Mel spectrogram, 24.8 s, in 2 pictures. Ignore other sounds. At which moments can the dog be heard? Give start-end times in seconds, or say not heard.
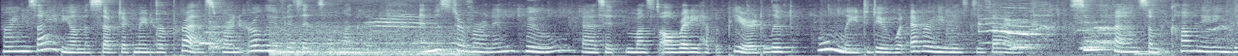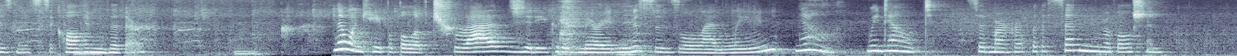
1.6-2.4, 10.1-11.2, 17.9-18.9.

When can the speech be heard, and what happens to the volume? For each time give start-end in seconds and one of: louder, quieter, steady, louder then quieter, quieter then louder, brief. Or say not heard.
0.0-13.8 steady
15.7-24.1 steady.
